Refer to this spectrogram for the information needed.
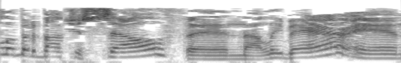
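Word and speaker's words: Liebherr: You're close. It's LeBaire, but it depends on if you ask an American or a German. But if you stick with LeBaire, you're pretty close.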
